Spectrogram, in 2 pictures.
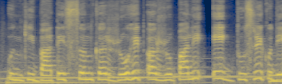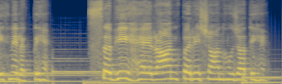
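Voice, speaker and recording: A woman reading scripted story narration as a narrator. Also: high voice. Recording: music under voice.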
